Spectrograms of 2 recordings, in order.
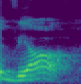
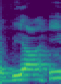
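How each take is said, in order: First: ਵਿਆਹ ending on an open long aa; silent ਸਿਹਾਰੀ. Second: ਵਿਆਹੇ with an added -he syllable; wrong sounded ending. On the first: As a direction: say ਵਿਆਹ as 'viaa', no 'he'. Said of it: "ਇਹ ਸ਼ਬਦ ਦਾ ਉਚਾਰਨ ਕਰਾਂਗੇ". ('ਵਿਆਹ', ਅੰਤ ਵਿੱਚ 'ਹੇ' ਤੋਂ ਬਿਨਾਂ) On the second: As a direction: sound a 'he' at the end of ਵਿਆਹੇ. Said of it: "ਨਹੀਂ ਪੜ੍ਹਨਾ". ('ਵਿਆਹੇ', ਅੰਤ ਵਿੱਚ 'ਹੇ' ਬੋਲ ਕੇ) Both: Shown as a demonstration.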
